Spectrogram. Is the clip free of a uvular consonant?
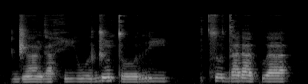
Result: yes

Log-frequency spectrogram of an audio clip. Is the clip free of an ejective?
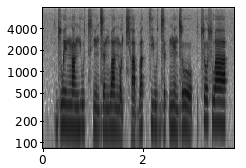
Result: yes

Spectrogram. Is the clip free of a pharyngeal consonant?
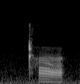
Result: yes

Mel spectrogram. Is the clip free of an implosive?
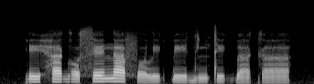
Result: yes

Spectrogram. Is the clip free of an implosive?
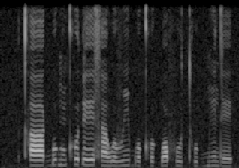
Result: no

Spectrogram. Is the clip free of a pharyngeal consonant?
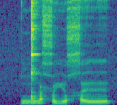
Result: no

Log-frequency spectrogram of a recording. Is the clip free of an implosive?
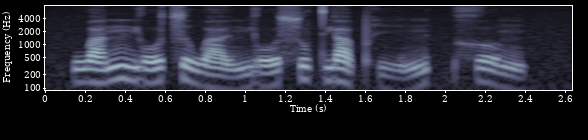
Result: yes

